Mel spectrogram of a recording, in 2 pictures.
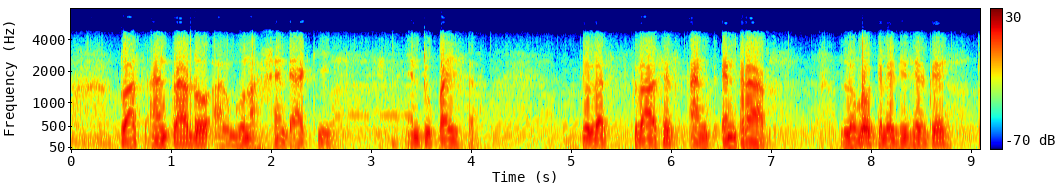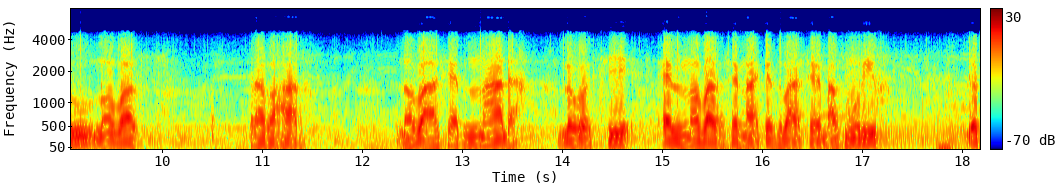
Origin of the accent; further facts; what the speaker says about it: Senegal; Spanish is a second language; moved away as an adult; now in Spain; Sí, vengo de Senegal.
